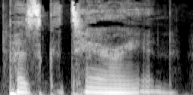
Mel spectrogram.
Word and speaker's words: pescetarian: i a n nonetheless if it's spelled with an a or spells with this e it's pronounced the same and they both mean the same thing right pescetarian um so fun fact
